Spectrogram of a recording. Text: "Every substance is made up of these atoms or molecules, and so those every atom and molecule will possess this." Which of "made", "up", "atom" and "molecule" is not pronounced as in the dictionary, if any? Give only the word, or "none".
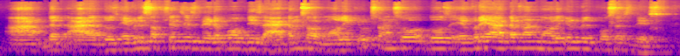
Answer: none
